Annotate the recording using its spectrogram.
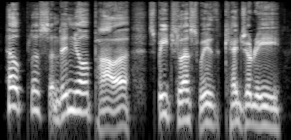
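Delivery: pathetic. A narrator's reading. Guest complains of being in his hosts' power, pathetically. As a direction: play the helpless victim, pitched high. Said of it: "said Roger pathetically".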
